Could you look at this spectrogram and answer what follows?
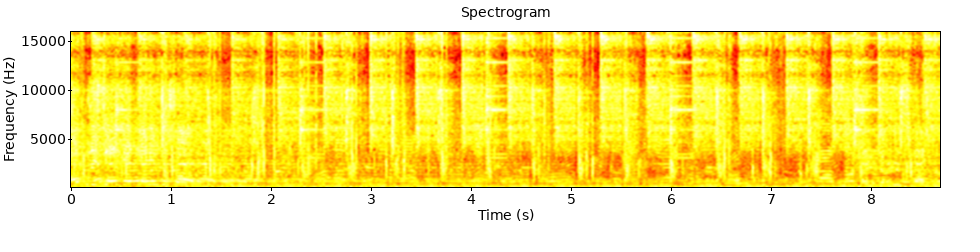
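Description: A crowd at a live worship meeting in Tara Garh claps loudly and continuously in a steady, dense rhythm, with voices and other sound running underneath throughout.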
